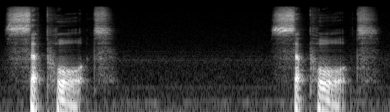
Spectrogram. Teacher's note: Here the stress is on ought, so support.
